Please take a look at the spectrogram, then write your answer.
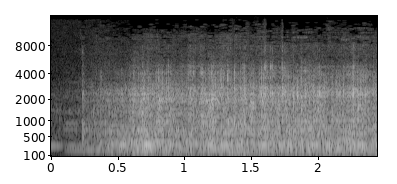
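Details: BV20 lathe test run at speed with new homemade tumbler reverse idler gear on banjo, set for 2 mm leadscrew pitch: steady, even high-pitched whirring of gears and motor rising to speed, no knocks or grinding; drive runs smoothly.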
